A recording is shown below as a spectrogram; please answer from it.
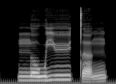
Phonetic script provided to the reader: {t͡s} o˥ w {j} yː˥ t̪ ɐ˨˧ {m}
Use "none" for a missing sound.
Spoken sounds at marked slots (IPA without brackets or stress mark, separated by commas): n̪, j, ŋ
